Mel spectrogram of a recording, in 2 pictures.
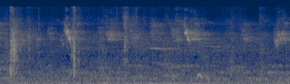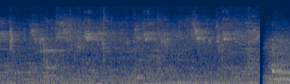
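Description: Small birds chirping, with scattered short calls throughout and two sharp downward-sweeping chirps in the first second or so, over a low steady outdoor background.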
